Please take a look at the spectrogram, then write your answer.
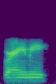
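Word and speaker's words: Graney: name right or not, I think you said it's Grainy. Yes, it is. Mike, although I'm not sure about that premier religious writer bit there. You might get an argument about that even from me. But I got to get used to saying your name right, Mike Grainy. Tell us what you can pronounce it very easily. Just say Dale Carnegie 3 times there.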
